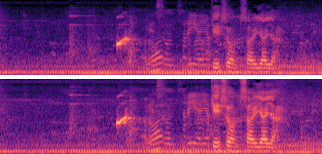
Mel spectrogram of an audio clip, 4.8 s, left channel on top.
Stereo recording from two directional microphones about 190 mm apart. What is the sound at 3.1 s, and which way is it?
A man's voice, 10° left (ahead or behind).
